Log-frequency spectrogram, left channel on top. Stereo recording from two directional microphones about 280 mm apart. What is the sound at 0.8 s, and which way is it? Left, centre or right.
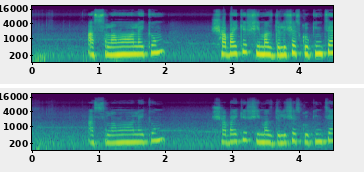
A woman's voice, left.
